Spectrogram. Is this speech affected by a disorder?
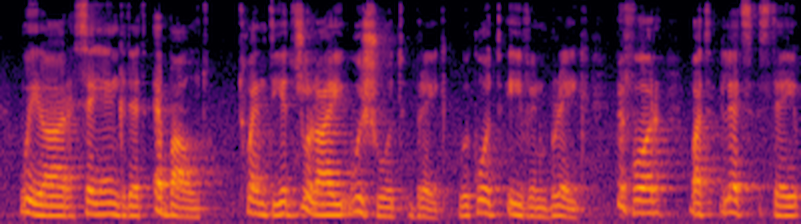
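No.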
